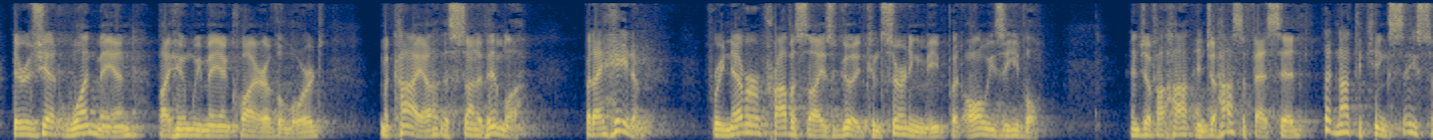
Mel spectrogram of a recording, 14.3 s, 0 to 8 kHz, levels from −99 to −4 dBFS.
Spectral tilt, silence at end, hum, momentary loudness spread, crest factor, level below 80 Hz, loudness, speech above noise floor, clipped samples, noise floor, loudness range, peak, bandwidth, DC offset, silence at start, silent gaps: -5.5 dB/octave; 0 s; none; 6 LU; 14 dB; -48 dBFS; -21 LUFS; 39 dB; under 0.1%; -59 dBFS; 2 LU; -6 dBFS; 7.8 kHz; under 0.1%; 0.15 s; none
